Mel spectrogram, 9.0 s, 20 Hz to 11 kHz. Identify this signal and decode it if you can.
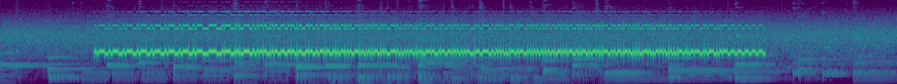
NAVTEX (SITOR-B), 100 baud, 170 Hz shift, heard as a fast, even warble, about 1360 Hz centre. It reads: ZCZC VE87 CONTAINER ADRIFT IN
